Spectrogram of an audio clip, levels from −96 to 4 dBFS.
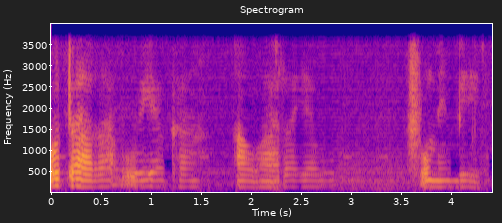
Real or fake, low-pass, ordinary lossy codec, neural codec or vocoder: fake; 3.6 kHz; none; vocoder, 24 kHz, 100 mel bands, Vocos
